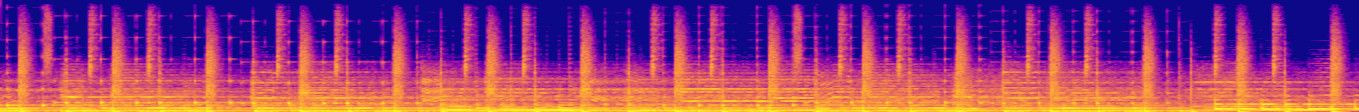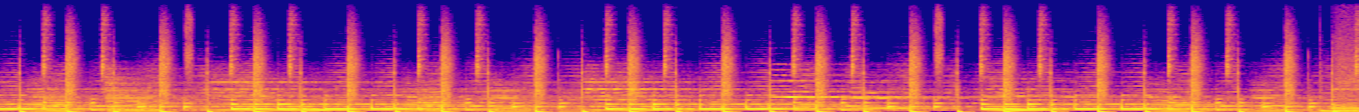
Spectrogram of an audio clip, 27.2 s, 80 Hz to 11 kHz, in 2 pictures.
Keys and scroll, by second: 21.0 shift+F2, 21.5 Escape, 22.9 shift+F2, 24.4 shift+F2, 24.9 Escape.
